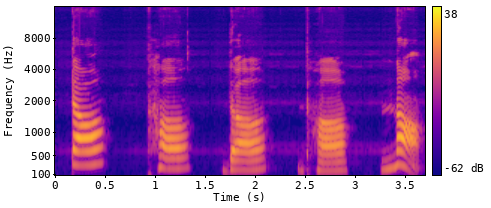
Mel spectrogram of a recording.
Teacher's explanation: আমরা যেটাকে টাগরা বলে থাকি সেটাকে আমরা মূর্ধা বলছি এখানে। তো যেই টাগরার উপরে জিভের আগাটা উল্টো অবস্থায় গিয়ে ধাক্কা দিয়ে দিয়ে উচ্চারণ করে। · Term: মূর্ধা ধ্বনি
